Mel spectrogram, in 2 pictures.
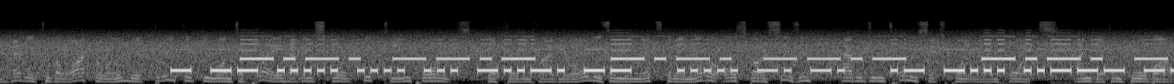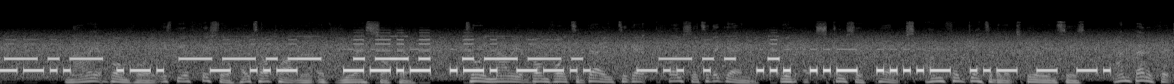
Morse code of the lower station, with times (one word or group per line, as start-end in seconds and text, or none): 1.7-6.3 TM5HS/M
6.8-8.4 5NN
8.9-12.4 AB28
12.9-13.4 R
13.8-14.7 TU
15.2-17.6 QRZ
18.1-18.8 DE
19.3-22.8 SU4UTN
